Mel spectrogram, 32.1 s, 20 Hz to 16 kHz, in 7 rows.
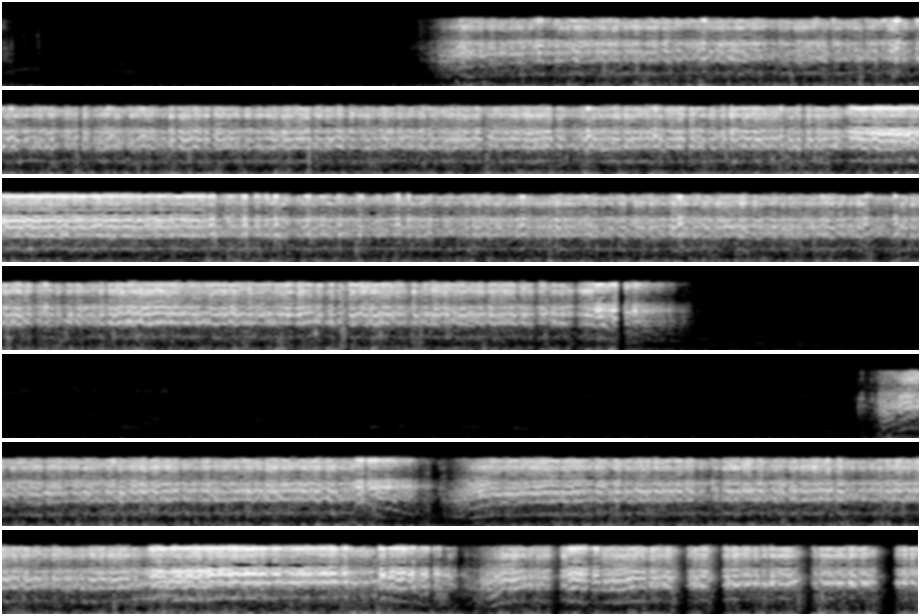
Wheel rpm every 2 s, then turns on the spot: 10, 100, 160, 160, 160, 160, 160, 160, 120, 0, 0, 90, 120, 160, 140, 160.
none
